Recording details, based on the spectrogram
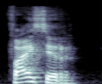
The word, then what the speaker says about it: Pfizer: Pues Pfizer, o como lo pronuncia tu tío, P Pfizer,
